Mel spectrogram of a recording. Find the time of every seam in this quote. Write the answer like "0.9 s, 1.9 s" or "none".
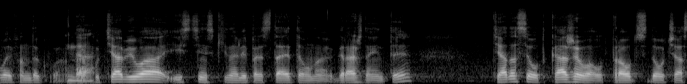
none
